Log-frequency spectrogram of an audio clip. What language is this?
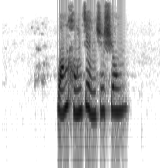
Chinese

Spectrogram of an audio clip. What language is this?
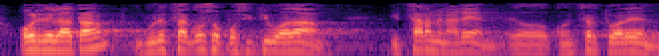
Basque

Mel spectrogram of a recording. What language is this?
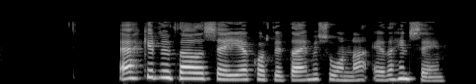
Icelandic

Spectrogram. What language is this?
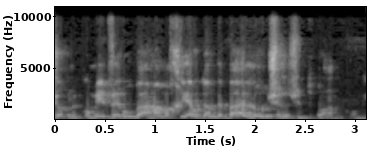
Hebrew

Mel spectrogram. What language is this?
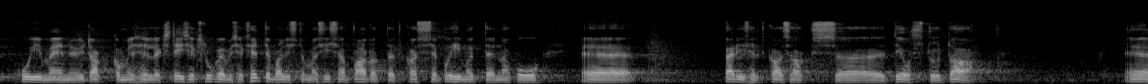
Estonian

